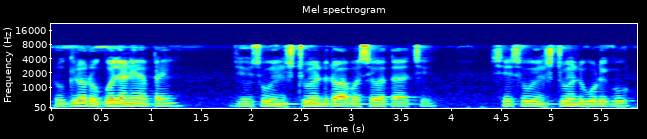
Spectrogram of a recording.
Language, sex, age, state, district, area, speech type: Odia, male, 45-60, Odisha, Nayagarh, rural, spontaneous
